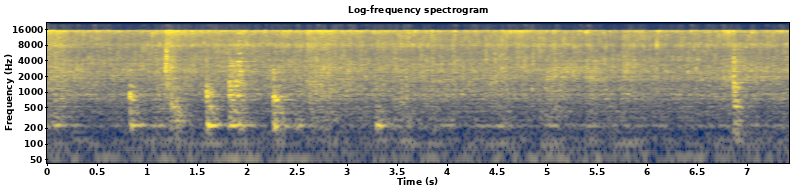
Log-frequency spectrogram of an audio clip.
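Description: Chopped green chilies frying with soft-cooked potatoes in a pan: a faint, even sizzle under a handful of quiet stirring taps and scrapes, with no talking.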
